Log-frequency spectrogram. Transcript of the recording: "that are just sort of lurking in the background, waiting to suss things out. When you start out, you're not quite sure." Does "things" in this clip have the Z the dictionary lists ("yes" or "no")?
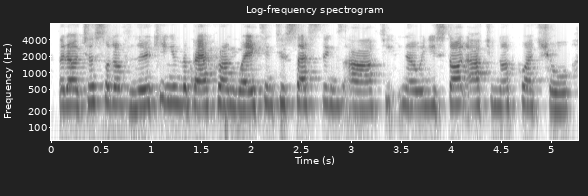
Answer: yes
